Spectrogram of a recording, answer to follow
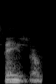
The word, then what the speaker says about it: Feser: It's pronounced Phaser, but it's spelled F-E-S-R. So I keep calling him Feser, but it's not. It's Phaser, like Star Trek Phaser.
